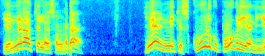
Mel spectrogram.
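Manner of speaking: put-on old grandfather coaxing a crying granddaughter; kind old grandfather. Grandfather figure voiced.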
